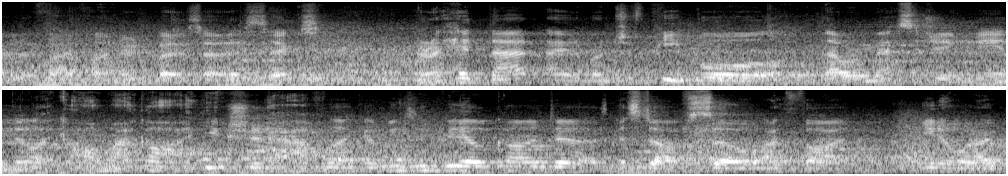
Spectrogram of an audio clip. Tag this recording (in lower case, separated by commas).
speech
